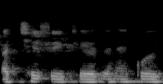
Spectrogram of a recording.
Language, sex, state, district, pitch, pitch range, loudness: Hindi, male, Bihar, Jamui, 125 Hz, 120-125 Hz, -32 LUFS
